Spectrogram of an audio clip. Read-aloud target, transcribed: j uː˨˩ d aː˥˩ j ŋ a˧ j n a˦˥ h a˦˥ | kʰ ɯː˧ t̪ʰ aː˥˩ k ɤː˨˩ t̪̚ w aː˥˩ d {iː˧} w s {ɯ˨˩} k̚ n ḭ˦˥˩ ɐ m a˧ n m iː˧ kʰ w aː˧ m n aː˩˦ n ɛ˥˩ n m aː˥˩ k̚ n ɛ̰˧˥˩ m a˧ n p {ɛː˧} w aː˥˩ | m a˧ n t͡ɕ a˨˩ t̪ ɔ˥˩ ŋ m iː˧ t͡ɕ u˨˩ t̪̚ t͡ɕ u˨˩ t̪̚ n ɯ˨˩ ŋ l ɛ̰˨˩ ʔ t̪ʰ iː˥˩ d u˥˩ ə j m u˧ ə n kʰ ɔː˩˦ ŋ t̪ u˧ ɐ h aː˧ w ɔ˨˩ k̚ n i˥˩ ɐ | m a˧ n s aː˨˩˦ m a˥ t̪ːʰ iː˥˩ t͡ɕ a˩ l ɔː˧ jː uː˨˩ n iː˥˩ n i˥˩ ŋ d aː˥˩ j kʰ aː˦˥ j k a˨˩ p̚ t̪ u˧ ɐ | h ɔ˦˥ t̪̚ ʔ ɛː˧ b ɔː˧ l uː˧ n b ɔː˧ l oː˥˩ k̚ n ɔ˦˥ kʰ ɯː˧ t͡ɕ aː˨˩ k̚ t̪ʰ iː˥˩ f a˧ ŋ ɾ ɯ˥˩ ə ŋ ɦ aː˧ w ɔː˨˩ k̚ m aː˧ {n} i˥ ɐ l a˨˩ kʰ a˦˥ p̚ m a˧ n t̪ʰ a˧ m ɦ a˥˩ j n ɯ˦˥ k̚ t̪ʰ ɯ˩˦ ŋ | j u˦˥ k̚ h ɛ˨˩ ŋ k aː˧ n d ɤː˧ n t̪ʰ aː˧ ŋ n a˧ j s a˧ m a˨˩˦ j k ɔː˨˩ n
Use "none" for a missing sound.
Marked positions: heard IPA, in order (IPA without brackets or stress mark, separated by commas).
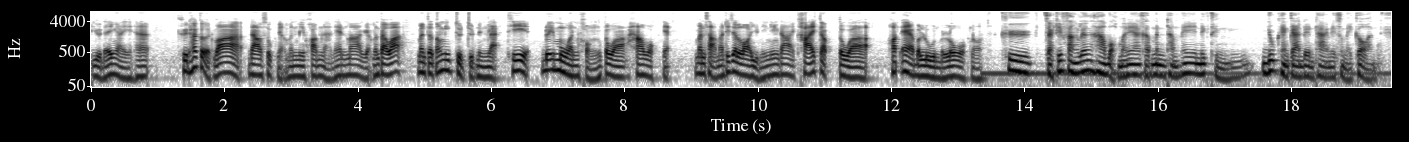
aː˧, u˨˩, ɛː˨˩, n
